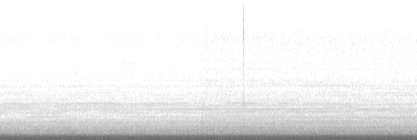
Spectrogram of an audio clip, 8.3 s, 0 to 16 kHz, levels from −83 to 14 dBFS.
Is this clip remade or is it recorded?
recorded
